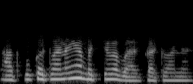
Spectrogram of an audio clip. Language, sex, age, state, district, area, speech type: Hindi, female, 18-30, Uttar Pradesh, Chandauli, rural, conversation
